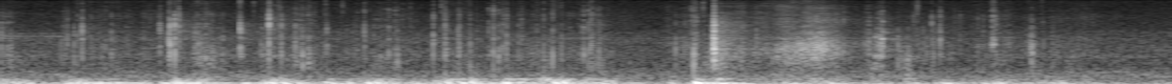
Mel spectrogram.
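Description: Long blue acrylic nails scratch fast and aggressively at a small, solid white bar of soap resting on a dark table. The result is a dense run of quick, crackly scratches over a low, thumping rumble, with bright gritty edges and no lingering ring.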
